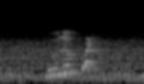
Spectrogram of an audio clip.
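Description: A young child's brief wordless whine, sliding up in pitch twice in quick succession about a second in.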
